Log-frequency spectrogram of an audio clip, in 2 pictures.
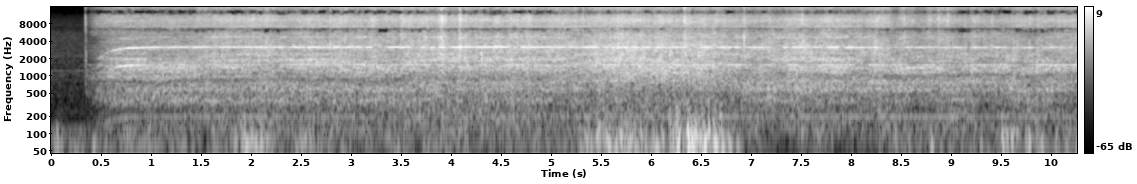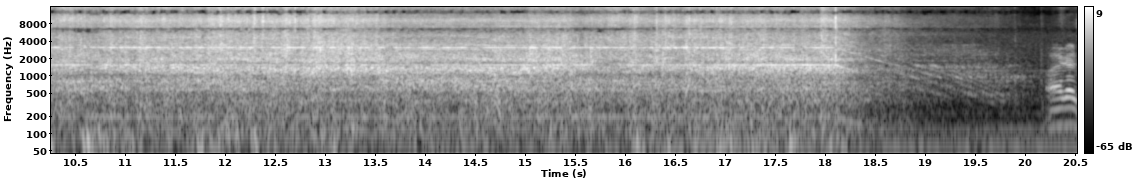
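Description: A Ryobi leaf blower roars loudly and steadily for about eighteen seconds while pushing against a pile of leaves, with a high whine over the rushing air, then cuts off near the end.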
